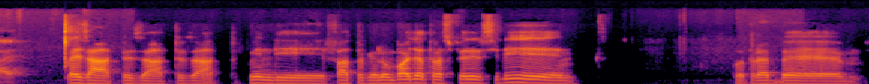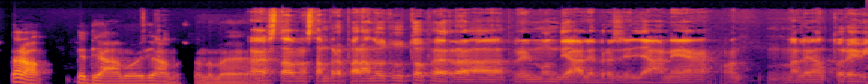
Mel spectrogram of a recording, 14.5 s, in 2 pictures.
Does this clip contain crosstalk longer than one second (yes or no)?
no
